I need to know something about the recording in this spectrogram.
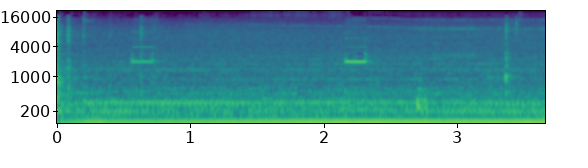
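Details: Barn-find Nissan Xterra after the fuel pump assembly was reinstalled, before first start: a steady low electric hum holds even throughout with a few faint chirps above. The fuel pump is priming normally.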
